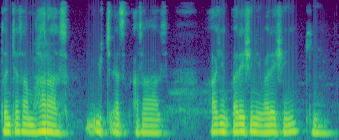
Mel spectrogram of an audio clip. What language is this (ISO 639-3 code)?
kas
